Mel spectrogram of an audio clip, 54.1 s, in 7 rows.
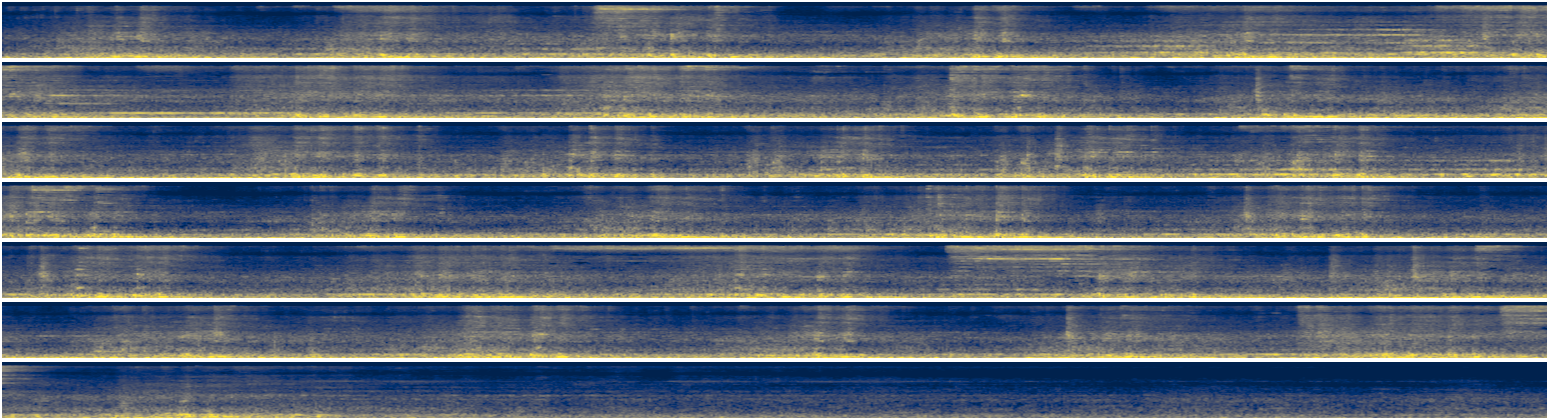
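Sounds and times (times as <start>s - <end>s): wheels clacking over rail joints: 0.0s - 6.7s, 7.4s - 48.0s
train wheels rumbling: 0.0s - 54.0s
high-pitched wheel squeals: 5.4s - 11.4s, 35.6s - 36.8s, 47.8s - 51.2s.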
